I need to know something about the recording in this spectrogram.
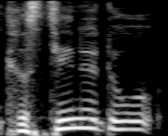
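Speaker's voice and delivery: ordinary delivery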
